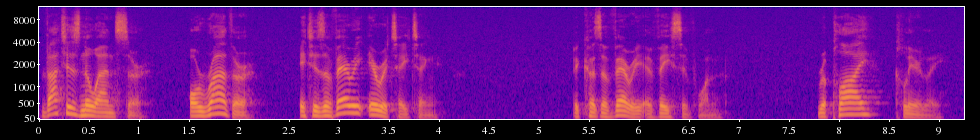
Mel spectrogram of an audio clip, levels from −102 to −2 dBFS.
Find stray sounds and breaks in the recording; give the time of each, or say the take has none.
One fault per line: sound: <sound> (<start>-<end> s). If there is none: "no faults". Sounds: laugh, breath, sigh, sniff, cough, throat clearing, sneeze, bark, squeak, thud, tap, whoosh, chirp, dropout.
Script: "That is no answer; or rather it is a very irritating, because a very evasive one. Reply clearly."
no faults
